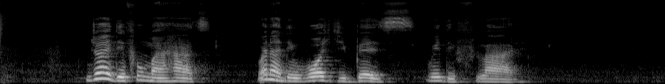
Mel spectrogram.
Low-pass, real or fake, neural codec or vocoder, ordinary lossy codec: none; real; none; none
